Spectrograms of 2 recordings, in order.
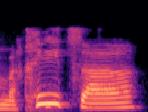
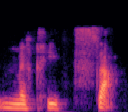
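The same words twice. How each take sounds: First: The stress falls before the last syllable. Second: The stress falls on the last syllable. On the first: This is the older European pronunciation. "an older European way of pronouncing it" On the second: This is the modern Israeli pronunciation. "Usually the accent's on the last syllable"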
